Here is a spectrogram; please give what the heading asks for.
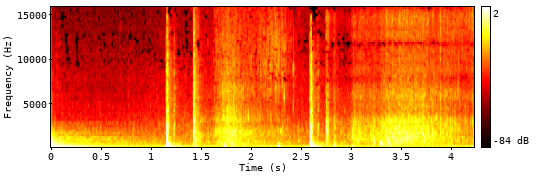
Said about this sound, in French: Et puis on longe la côte pendant assez longtemps jusqu'à arriver euh, et voir Aden qui se distingue. Et, là, on, entend des tirs.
